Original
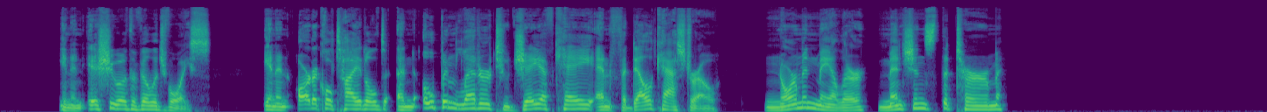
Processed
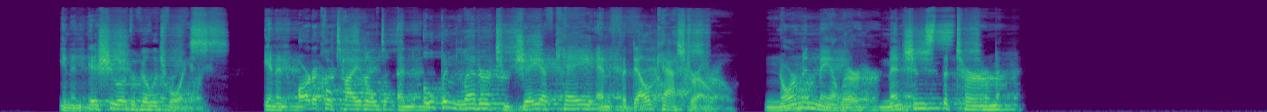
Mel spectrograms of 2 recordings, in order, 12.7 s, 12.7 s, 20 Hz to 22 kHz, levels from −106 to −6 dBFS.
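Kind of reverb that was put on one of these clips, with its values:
reverb whose tail is shaped and stops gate 210 ms rising, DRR 6.5 dB
level +1.5 dB

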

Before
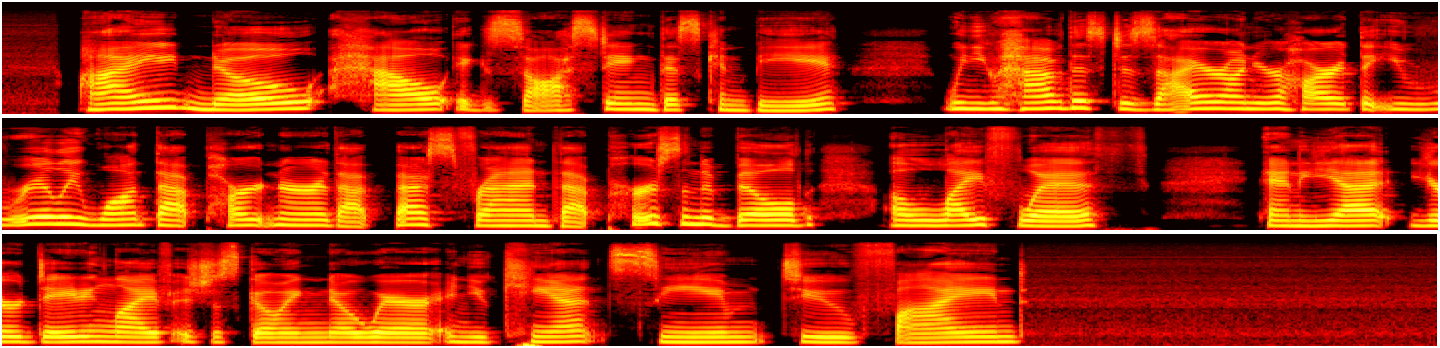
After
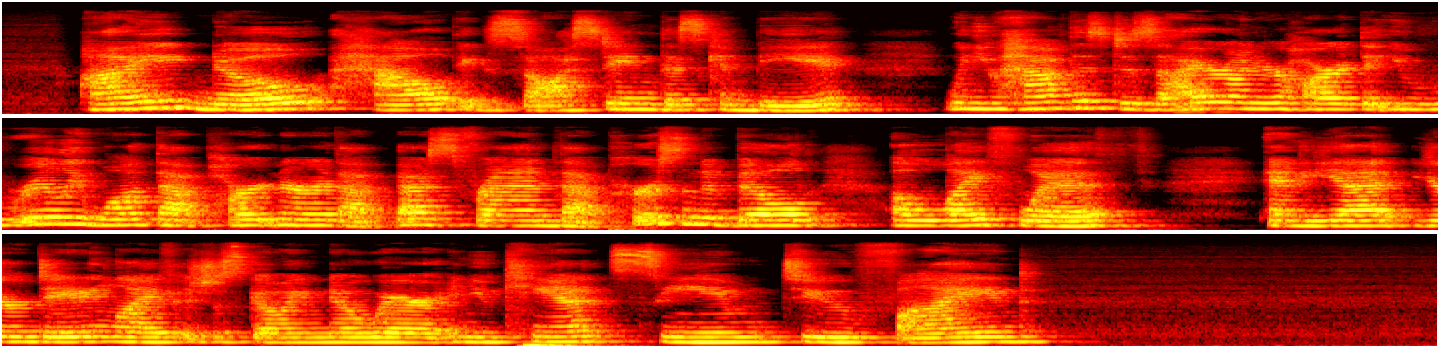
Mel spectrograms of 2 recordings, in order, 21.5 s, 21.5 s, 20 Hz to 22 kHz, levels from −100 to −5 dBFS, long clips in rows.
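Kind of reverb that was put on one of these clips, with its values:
rectangular room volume 350 cubic metres, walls furnished, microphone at 3.4 metres
level −7 dB

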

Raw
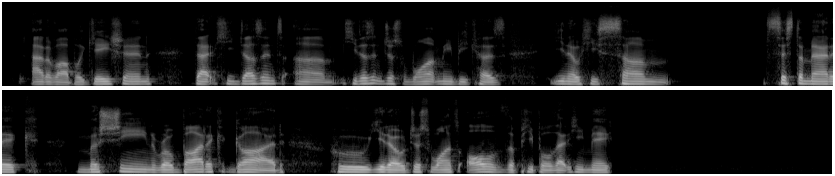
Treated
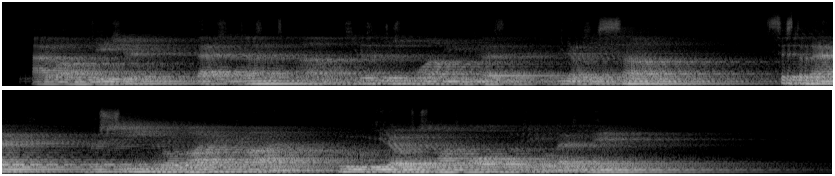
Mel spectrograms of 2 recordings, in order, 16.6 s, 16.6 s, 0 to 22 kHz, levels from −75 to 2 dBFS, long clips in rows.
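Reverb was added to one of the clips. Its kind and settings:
spring reverb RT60 3.3 s, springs 48/56 ms, chirp 25 ms, DRR −9.5 dB
level −9.5 dB

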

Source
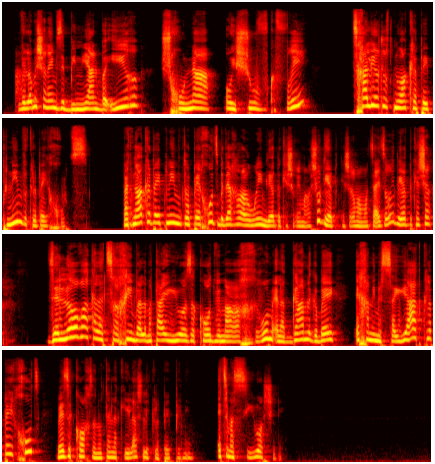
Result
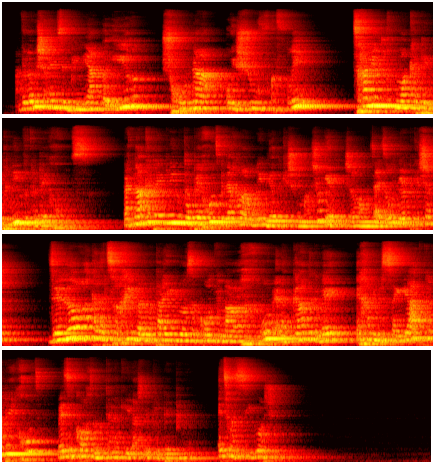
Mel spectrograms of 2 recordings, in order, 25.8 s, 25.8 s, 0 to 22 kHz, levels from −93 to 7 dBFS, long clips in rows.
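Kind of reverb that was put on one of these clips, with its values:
feedback delay network reverb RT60 1.1 s, low-frequency decay 1.55×, high-frequency decay 0.85×, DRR −7 dB
level −9.5 dB

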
